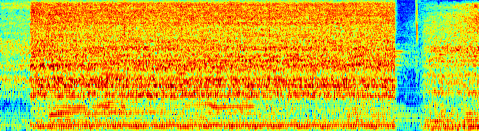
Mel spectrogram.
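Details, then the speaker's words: York Sunline gas furnace unit after replacing the heat exchanger, flame sensor, igniter and limit: the combustion blower hums, dips briefly, then a fuller roar as the burner lights cleanly, with smoke from oil burning off; normal ignition. "All right, we got ignition. Let's see how much smoke comes out of this thing. Oh yeah, smoky."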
